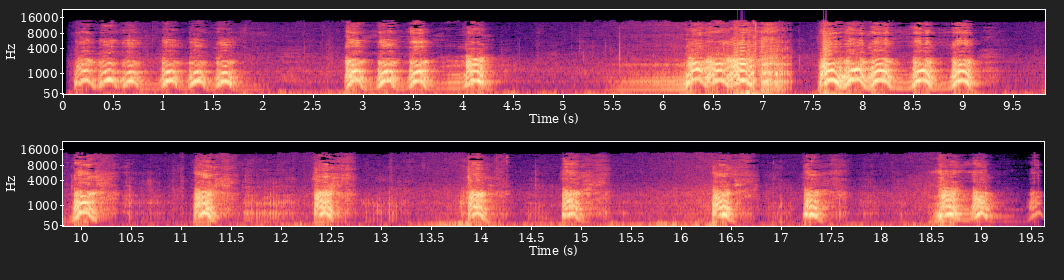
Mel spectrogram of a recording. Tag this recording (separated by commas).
Dog, Domestic animals, Bark, Animal, Growling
